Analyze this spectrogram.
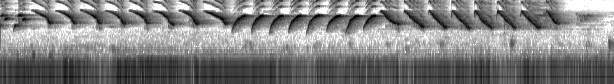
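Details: Canary with a long cengkok song meant to trigger other canaries: a sustained run of rapid, high down-slurred whistled notes, shifting in pace and pitch several times over about five seconds before falling silent.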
